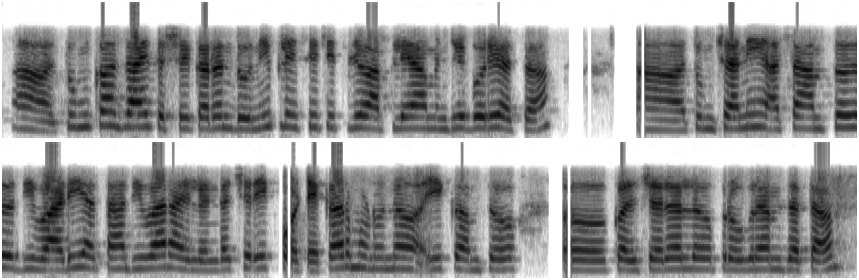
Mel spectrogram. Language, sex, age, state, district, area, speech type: Goan Konkani, female, 30-45, Goa, Tiswadi, rural, conversation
